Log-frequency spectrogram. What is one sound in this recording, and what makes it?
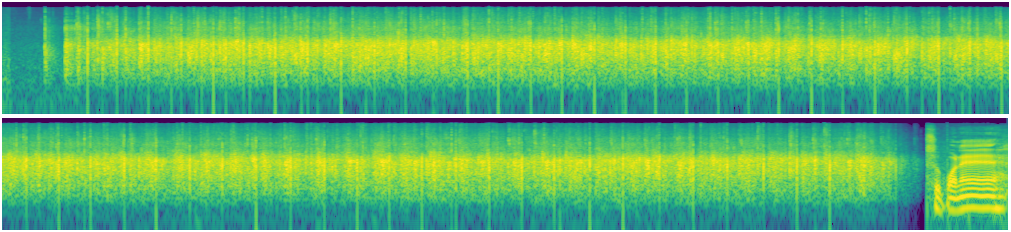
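A small group applauds steadily.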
